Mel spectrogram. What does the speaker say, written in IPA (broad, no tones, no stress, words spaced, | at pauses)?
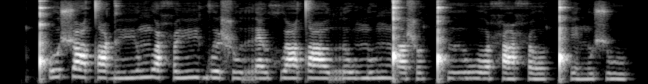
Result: ǃʼoʃuː tˤoɡyːŋʷɑ ħyːɡwɯʂuræ xʷɯːtˤɯːwrownu ŋ͡ǃɑʂoǃʰɯː wo ħɑ ħoːǃʰe nuʃu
